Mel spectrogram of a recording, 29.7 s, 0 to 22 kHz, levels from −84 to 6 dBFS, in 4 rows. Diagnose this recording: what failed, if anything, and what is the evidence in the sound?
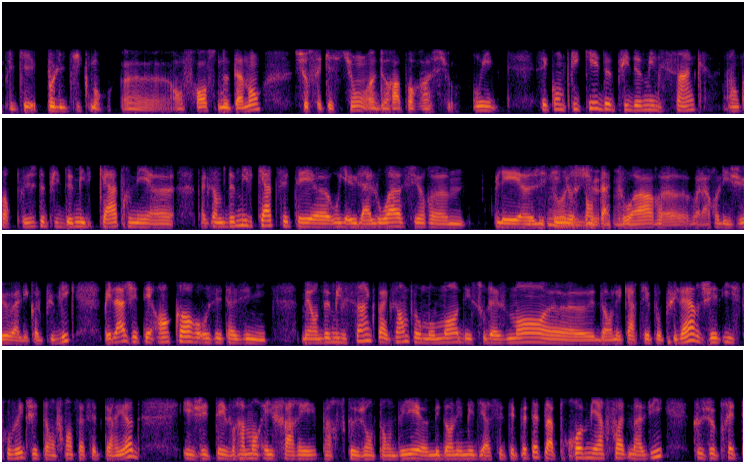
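The failure is at the codec stage. The whole recording has passed through an AMR narrowband mobile codec, the AMR-NB speech coder. Throughout the clip, the speech sits in a telephone band of roughly 200 Hz to 3.5 kHz. Nothing above 4 kHz survives. The voice carries a plainly audible buzzy, synthetic edge. That points to a mid-rate mode near 10 kbps. The codec rebuilds speech from a vocal-tract model and a few pulses per subframe, so fine detail is lost.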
